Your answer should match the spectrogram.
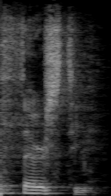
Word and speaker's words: thirsty: میشه thirsty. – Thirsty. – Thirsty. اینجا دوباره باید حواست به تلفظ TH باشه. TH تلفظش اینجا بین T و C هستش.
